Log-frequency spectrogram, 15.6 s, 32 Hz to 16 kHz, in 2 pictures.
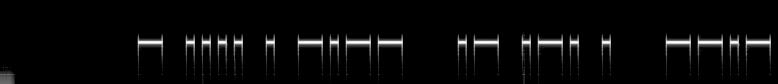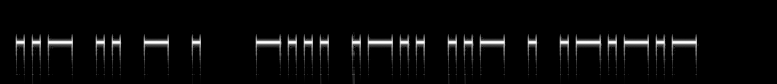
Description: Morse code, heard as a keyed tone, about 15 wpm, 700 Hz. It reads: THEY ARE QUITE BLUE.
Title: Sentences from Top 1000 Words - Review Part 3 - 15wpm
